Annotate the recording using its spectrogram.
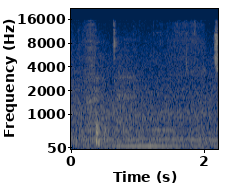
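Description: Faint brushing of a small brush over a PCB in a shallow plastic tray of developer solution, with a couple of soft clicks about half a second in, over a low steady hum.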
